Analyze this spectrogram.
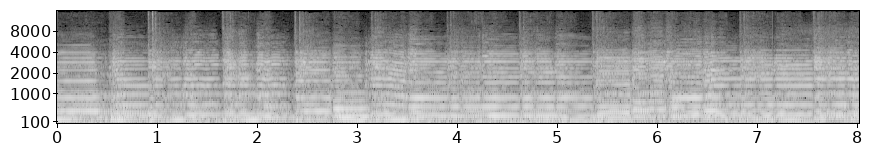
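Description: Background music in slow, held notes that change every half second to a second.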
